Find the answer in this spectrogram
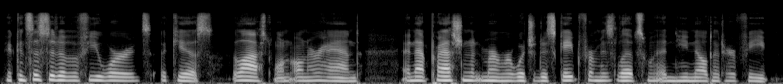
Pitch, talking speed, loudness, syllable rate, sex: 175 Hz, 215 wpm, -19 LUFS, 5.6 syllables/s, female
